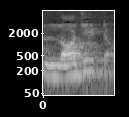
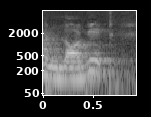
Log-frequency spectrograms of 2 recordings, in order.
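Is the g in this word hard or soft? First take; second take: soft; hard. First: The g is pronounced soft, like j. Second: The g is pronounced hard, like in go. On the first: "this soft Logit" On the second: "or if hard Logit"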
